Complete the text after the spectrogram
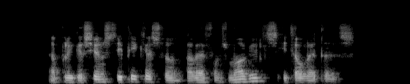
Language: Catalan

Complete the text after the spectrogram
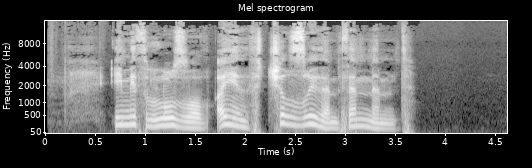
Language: Kabyle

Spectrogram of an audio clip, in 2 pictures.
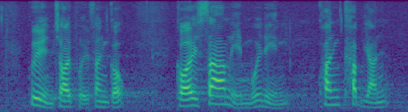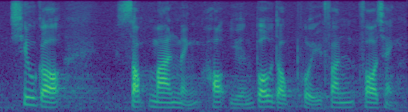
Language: Cantonese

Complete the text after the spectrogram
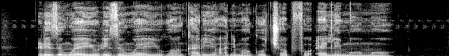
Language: Nigerian Pidgin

